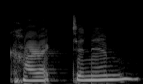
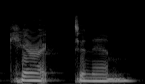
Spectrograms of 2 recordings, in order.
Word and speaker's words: charactonym: It can be pronounced charactonym or charactonym.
